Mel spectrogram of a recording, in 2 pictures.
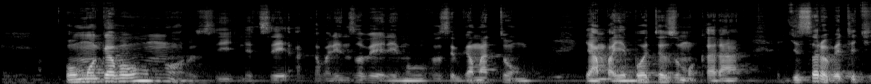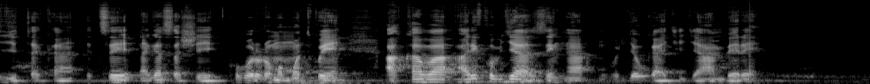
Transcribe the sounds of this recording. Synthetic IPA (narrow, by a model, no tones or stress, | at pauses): umuɡaβo̞wumumŋo̞ːɾozinde̞t͡se̞akaβaɾiːnzo̞βe̞ɾe̞muβuvuːzib̚ɡamatuːŋɡo | jaːmbaje̞bo̞ːte̞zumukaɾa | iɟisaɾoβeticiɟitakʰande̞t͡se̞naɡasaʃekuβuɾuɾomumutwe̞a̰kaβaaɾikobɟaːziŋ̥ɦamuβuɾɟo̞b̚ɡaːciɟaːmbe̞ɾe̞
